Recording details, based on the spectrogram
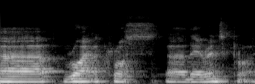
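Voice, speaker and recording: With an English accent, a man speaks at a fairly slow pace. Music plays in the background, and there is audible room echo. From England. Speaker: head of a data consultancy business unit. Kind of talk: interview. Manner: halting, many fillers.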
